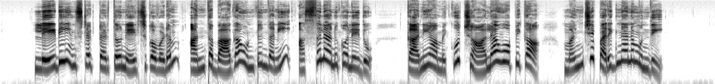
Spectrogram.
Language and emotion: Telugu, surprised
